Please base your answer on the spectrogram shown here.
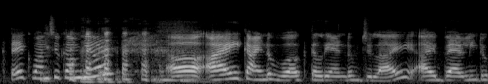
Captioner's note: laugh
